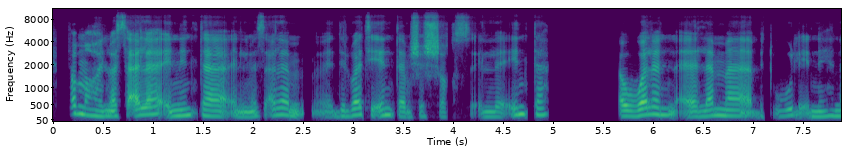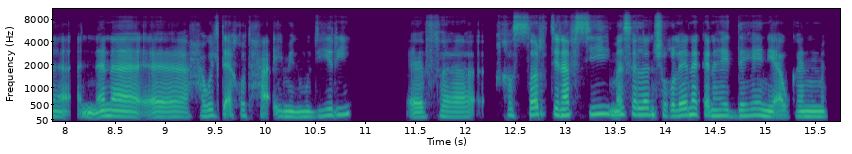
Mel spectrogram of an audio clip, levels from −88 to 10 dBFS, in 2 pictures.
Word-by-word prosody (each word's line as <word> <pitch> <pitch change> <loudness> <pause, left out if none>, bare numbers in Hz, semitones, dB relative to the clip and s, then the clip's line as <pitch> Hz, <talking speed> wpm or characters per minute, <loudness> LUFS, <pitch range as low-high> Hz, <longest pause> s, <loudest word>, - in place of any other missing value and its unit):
طب 235 - -1
ما 190 -6 +1
هو - - 0
المسألة، 155 -8 +4
إن 150 +9 +2
أنت 185 0 -2 0.3
المسألة 185 +8 -2
م - - -3
دلوقتي 195 - -2
أنت 195 -4 -2
مش 140 0 +1
الشخص، 140 -2 +2
اللي 140 -1 -6
أنت 200 -1 -1 0.8
أولًا 190 +6 +4
آآ، 145 - 0
لمّا 170 +2 +1
بتقول 175 +4 -9
إن 145 - -4
هنا 155 0 -3
إن 255 -1 -1
أنا 165 +1 +3 0.3
آآ 145 -1 +1
حاولت 155 +5 -5
آخُد 175 -1 -2
حقي 155 - -3
من 150 -1 0
مديري، 170 +10 -3 0.6
آآ، 135 - +1
ف 140 +3 -9 0.5
خَسّرت 195 +3 0
نفسي 210 +4 +3
مثلًا 200 -1 +1
شُغلانة 180 +2 +2
كان 200 - -1
هيديهاني، 170 0 0
أو - - -1
كان 150 0 0
170 Hz, 145 wpm, -26 LUFS, 150-195 Hz, 0.8 s, المسألة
